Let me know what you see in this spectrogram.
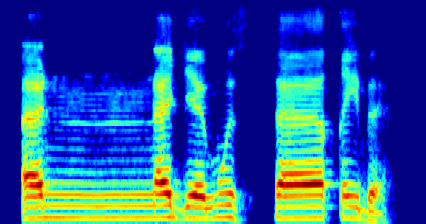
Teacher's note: Ee annajmu di sini alif lam bertemu dengan huruf nun. Lam sukunnya tidak tidak dibaca secara gamblang. Justru melebur kepada huruf nun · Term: idgham syamsiyah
